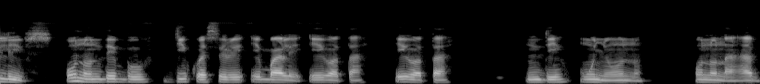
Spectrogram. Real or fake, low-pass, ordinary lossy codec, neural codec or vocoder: real; none; none; none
